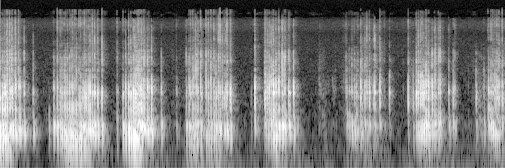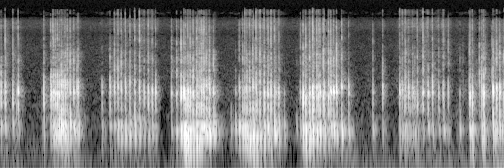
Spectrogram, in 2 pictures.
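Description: Fingertips and nails strum and scratch across the black nylon pin cushion of a bamboo or wooden paddle hairbrush held face up. Quiet, soft scratchy rustling comes in short bursts separated by brief pauses, at an uneven pace. The sound is mostly mid-range and dull, with little bright or low content.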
